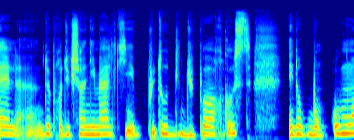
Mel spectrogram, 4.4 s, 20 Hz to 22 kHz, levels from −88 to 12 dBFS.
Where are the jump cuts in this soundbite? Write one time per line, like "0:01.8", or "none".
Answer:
0:02.8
